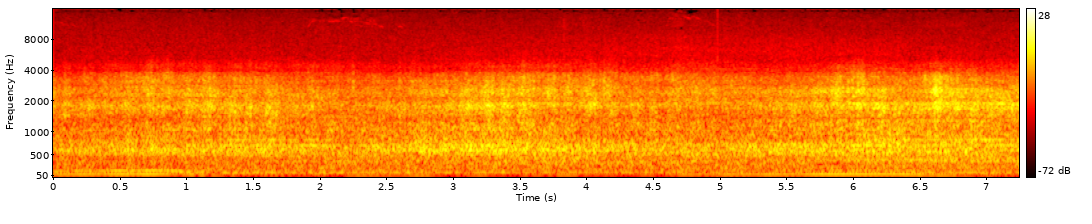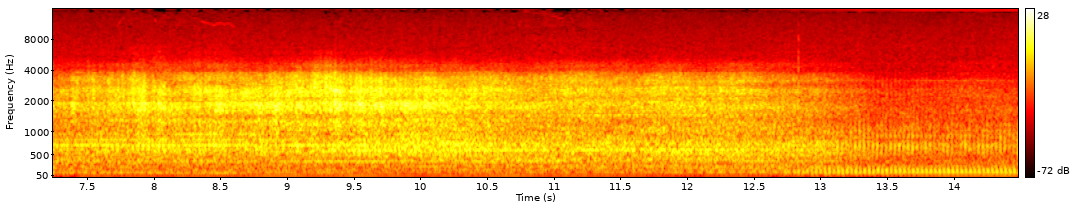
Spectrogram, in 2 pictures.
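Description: RAF Juno HT1 (Airbus H135) training helicopter flying low past at rooftop height. Its engine and rotor noise grows steadily louder to a peak about nine to ten seconds in, then fades as the helicopter draws away.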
